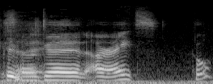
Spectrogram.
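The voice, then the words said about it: Irish accent. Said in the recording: “I'm still talking Irish, sorry.”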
